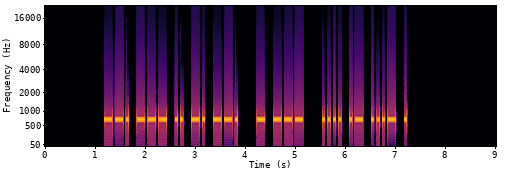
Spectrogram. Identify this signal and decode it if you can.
Morse code, heard as a keyed tone, about 21 wpm, 700 Hz. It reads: GOING TO HAVE
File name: practice / 22wpm / Build A Phrase - 5-Word Phrases - 22wpm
